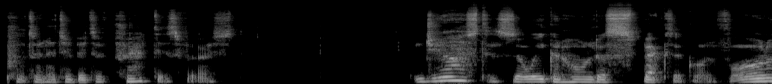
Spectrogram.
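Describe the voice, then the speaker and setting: Slow-talking, teasing young groom, played by a man. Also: medium pitch, a bit bright, slightly rough, heavily acted. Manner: smug, teasing, unhurried delivery with dramatic pauses. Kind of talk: romantic audio roleplay addressed to the listener.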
